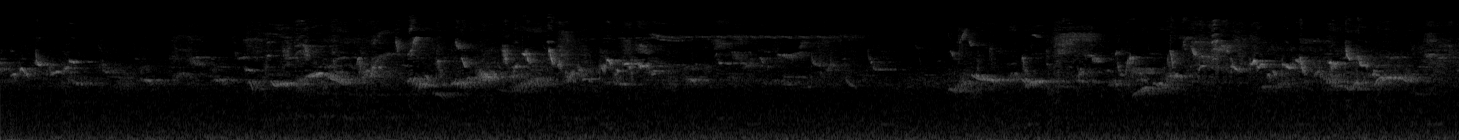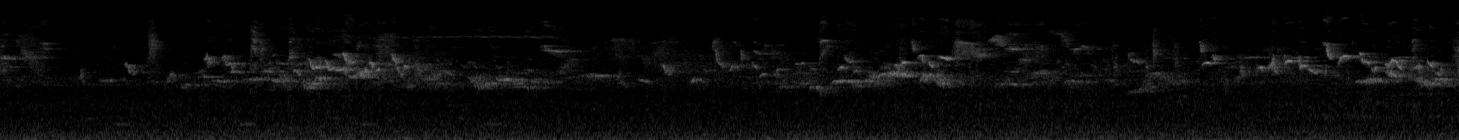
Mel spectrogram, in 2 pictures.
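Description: Faint birdsong: small birds chirping and twittering in short high clusters with brief pauses.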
